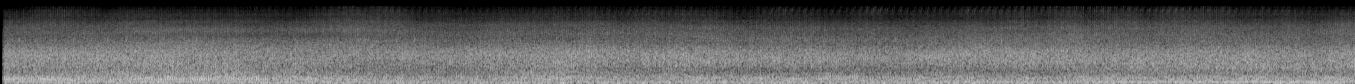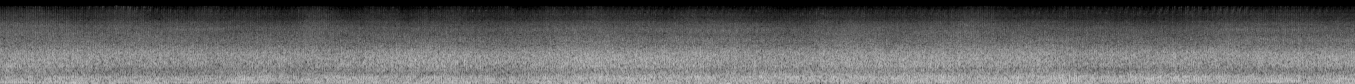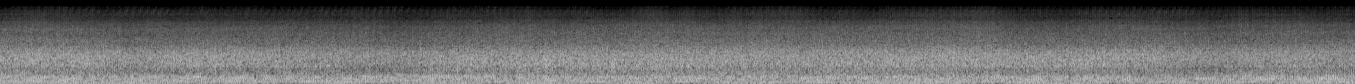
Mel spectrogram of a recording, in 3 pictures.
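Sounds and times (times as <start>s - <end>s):
light aircraft propellers queuing up to take off at a small airfield: 0.0s - 40.6s
small airport airfield ambience: 0.0s - 40.6s.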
